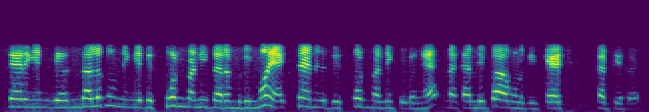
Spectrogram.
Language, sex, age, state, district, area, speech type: Tamil, female, 18-30, Tamil Nadu, Vellore, urban, conversation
